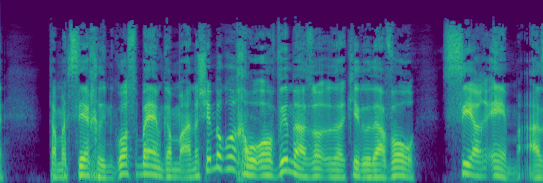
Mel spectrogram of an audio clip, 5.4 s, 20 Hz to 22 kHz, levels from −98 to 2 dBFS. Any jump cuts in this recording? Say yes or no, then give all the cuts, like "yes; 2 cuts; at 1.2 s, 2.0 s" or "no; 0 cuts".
no; 0 cuts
